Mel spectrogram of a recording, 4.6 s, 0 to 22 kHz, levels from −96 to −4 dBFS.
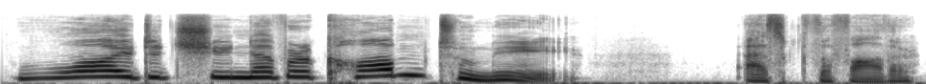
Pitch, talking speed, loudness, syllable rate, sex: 200 Hz, 130 wpm, -17 LUFS, 3.8 syllables/s, male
